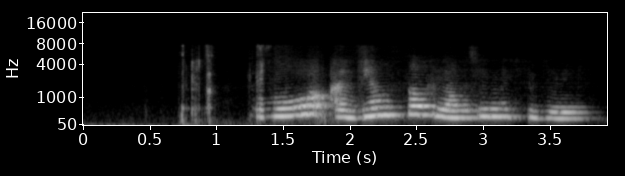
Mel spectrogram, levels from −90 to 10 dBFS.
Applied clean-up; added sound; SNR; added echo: neural mask model DeepFilterNet 3.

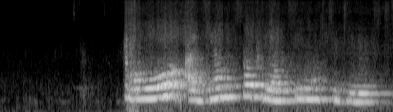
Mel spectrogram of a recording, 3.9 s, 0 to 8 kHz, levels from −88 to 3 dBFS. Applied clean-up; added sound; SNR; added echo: neural separator model SepFormer DNS4.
